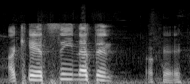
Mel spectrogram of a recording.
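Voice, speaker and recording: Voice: mid-range voice, very animated, normal speed, rough recording. A gamer giving casual, informal, reactive commentary over a video game playthrough. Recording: game music behind the voice. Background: game music.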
